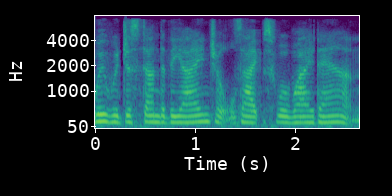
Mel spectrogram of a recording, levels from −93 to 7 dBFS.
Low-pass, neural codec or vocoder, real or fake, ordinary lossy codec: 7.2 kHz; none; real; AAC, 32 kbps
